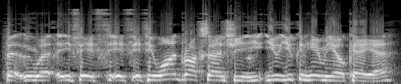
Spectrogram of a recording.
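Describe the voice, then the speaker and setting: A man hosting a podcast interview over a tinny, low-quality call connection, hesitating and restarting as he asks his questions. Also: fairly even intonation, normal speed, background noise. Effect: tinny low-quality call audio. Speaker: podcast host interviewing guests. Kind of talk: remote interview.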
